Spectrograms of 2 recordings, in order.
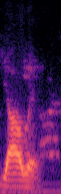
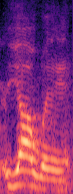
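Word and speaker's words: Yahweh: na yun daw ah yahwe Ay hindi talaga yun ang totoong bigkas niyan no nilagyan lang yan ng vowel nilagyan lang yan ng vowel para mabuo no kasi yun talaga pagka nakita mo sa israeli na ano sa sa Hebrew na text Ang spelling niyan Ay yhwh lang So kung ano man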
